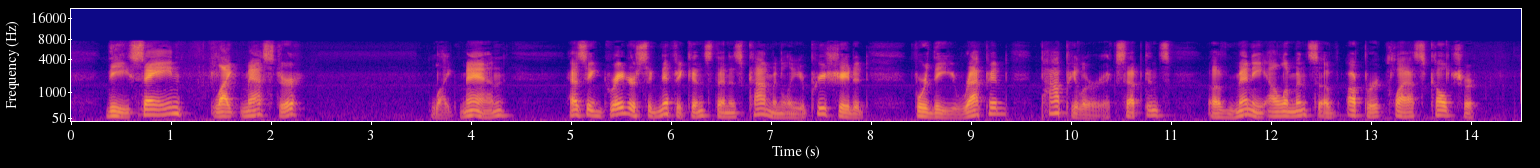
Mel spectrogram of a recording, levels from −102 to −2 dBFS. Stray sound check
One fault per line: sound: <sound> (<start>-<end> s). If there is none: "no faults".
no faults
